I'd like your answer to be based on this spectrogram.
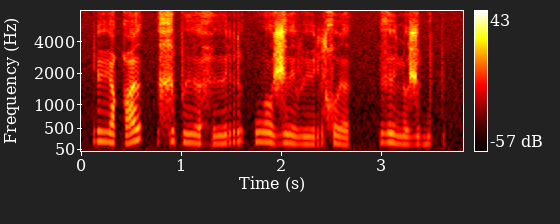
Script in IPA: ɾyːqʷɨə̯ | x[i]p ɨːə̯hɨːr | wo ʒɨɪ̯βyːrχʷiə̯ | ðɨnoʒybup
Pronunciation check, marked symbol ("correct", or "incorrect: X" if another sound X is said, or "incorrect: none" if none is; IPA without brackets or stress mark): incorrect: ɨ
